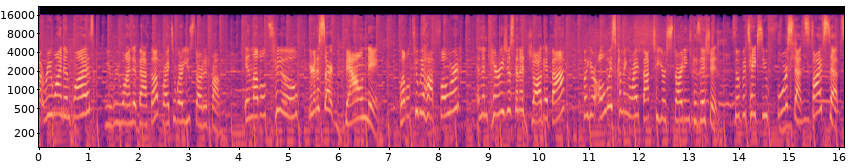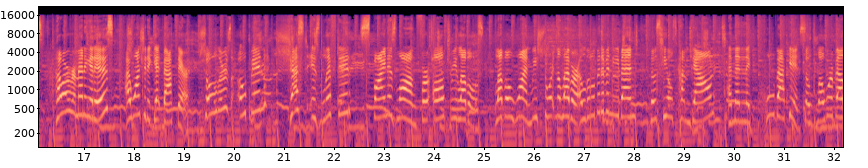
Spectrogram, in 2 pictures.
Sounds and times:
Music: 0.0 - 32.1
Speech: 0.0 - 32.1.

